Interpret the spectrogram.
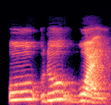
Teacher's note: La Y, cuando está al final, tiene sonido vocálico de I. Por lo tanto, se le considera como una vocal cerrada. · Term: triptongo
